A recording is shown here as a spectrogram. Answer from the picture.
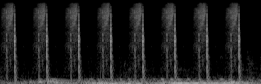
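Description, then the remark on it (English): A deck of playing cards is shuffled for a game of Texas Hold'em, a rapid run of crisp riffling bursts repeating steadily for a couple of seconds, with no voices. “Deck of cards. Shuffled.”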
